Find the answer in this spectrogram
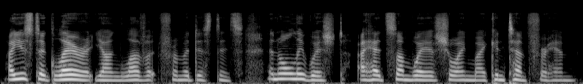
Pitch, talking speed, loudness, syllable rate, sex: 205 Hz, 235 wpm, -18 LUFS, 5.6 syllables/s, female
